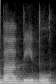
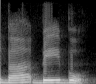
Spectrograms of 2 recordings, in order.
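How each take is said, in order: First: बा, बी, बू as baa, bee, boo; pure ee and oo in बी, बू; Arabic and Urdu vowels. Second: बा, बे, बो as baa, bay, boh; Persian vowels. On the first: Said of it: "sounds एक ही जैसे होती हैं". (बा, बी, बू, उर्दू-अरबी आवाज़ें) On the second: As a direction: open बी and बू into बे and बो. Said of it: "मगर फ़ारसी में ये साउंड होंगी". (बा, बे, बो, फ़ारसी मजहूल आवाज़ें) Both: Shown as a demonstration.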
